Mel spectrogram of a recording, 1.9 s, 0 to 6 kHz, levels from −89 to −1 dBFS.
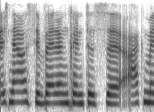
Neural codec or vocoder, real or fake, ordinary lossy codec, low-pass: none; real; Opus, 24 kbps; 5.4 kHz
